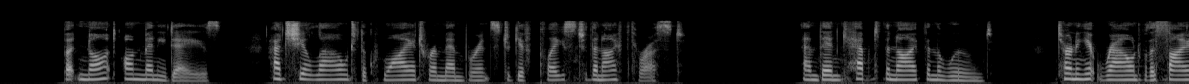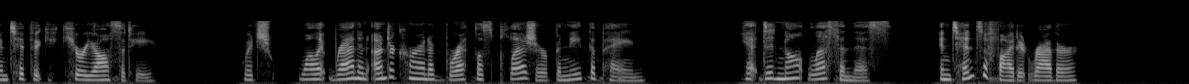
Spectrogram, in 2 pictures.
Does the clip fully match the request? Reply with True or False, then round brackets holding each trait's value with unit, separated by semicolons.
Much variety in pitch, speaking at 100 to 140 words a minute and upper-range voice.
False (3.8 semitones; 135 wpm; 215 Hz)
